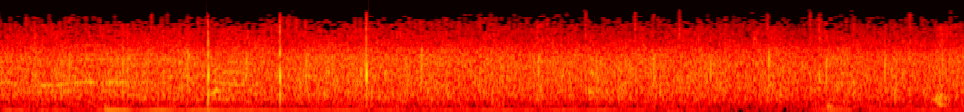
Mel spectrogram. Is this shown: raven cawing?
no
